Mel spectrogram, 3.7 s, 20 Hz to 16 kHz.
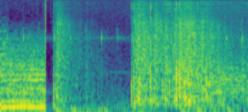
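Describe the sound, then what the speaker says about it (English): Bradley's 25mm cannon firing at a T-90 tank, heard as a sharp burst followed by a dense, continuous clatter of impacts and rumbling, loud and close throughout. "a Bradley rolled into view directly in front of it and started firing"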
